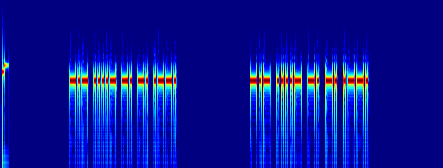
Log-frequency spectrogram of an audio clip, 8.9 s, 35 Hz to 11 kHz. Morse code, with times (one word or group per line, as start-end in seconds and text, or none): 1.4-3.5 K4NNP
5.0-7.4 K4NNP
